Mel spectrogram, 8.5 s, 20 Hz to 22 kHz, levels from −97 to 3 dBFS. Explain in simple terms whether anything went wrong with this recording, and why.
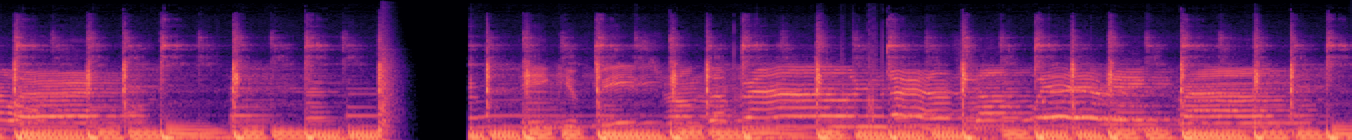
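At 2.37 seconds the sound suddenly stops being itself. The last bit carries on as a fading buzz, then about a third of a second of near silence follows, and at 2.95 seconds the audio resumes with roughly half a second simply gone. This is likely a long network dropout: the data stopped arriving, and the player stretched what it had before giving up. Unlike a brief glitch, the gap is long and the missing part never returns.

From 5.25 to 5.52 seconds there is a short, irregular burst of crackling and scratching. That is loose connector crackle: a worn or dirty contact in a cable or socket kept connecting and disconnecting, chopping the signal into rough bits. It differs from the dropout because nothing is skipped or faded out. The sound keeps going but comes through broken up and noisy for about a quarter of a second.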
